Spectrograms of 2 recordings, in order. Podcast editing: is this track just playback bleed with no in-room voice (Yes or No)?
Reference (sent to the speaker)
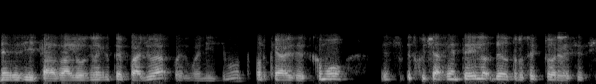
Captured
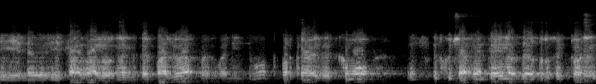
Yes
